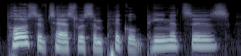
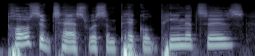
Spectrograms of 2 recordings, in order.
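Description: First: The pops carry a weak low bass thump. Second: The pops carry a strong low bass thump. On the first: Sound below 155 Hz is cut. "155 Hz high pass filter" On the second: No low-cut filter is applied. "Now this is in flat mode"

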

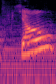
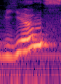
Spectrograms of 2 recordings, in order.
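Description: First: The final s is silent at the end. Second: The final s is pronounced at the end. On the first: The speaker calls it right. "а «в'ян»" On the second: The speaker calls it wrong. "не «в'єнс»"

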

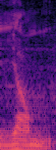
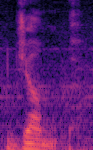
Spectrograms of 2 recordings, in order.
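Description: First: The word begins with a Y sound. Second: The word begins with a J sound. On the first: The speaker calls it wrong. "I don't say yump" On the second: The speaker calls it right. "for me it's J. Because it's a J"

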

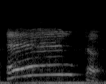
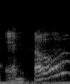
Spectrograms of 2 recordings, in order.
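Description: First: The stress is on the first syllable. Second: The stress is on the second syllable. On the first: The speaker calls it right. "mình nhấn âm số 1 ... Mình nói là enter" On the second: The speaker calls it wrong. "Mình đâu có nói là enter"

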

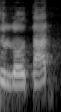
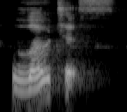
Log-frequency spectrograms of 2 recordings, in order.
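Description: First: The word ends with a t sound. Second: The word ends with an s sound. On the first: The speaker calls it wrong. "I often hear people go, oh, go to Lotat" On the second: The speaker calls it right. "Lotus, not Lotat"

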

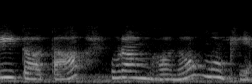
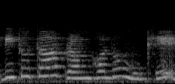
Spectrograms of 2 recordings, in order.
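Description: First: It is read with Sanskrit-style sounds. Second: It is read with Bengali-style sounds. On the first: "সংস্কৃত উচ্চারণটা পেলাম" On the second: "এটা আমি বাংলায় বললাম"

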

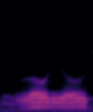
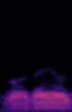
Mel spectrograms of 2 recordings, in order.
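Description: First: Rodeos is said the common non-Californian way. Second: Rodeos is said the way Californians say it.

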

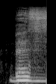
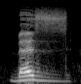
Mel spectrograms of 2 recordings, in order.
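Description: First: Air escapes audibly with the z sound. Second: The air is held back with little release. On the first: The speaker calls it wrong. "jangan sampai baz keluar udaranya" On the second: The speaker calls it right. "udaranya tertahan ya"

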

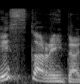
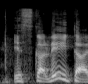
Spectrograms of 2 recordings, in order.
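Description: First: The accent falls on the first syllable. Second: The accent falls later in the word. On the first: The speaker calls it right. "エスカレーターですよ" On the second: The speaker calls it wrong. "エスカレーターではございません"

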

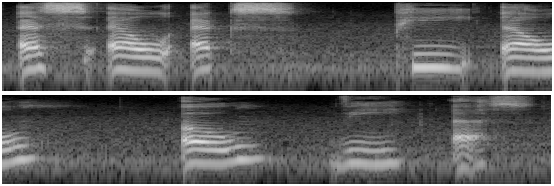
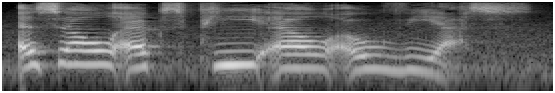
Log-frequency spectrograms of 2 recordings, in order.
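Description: First: The letters are spelled slowly. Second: The letters are spelled quickly.

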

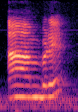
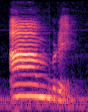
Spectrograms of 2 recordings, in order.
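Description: No difference in how they are said.

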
